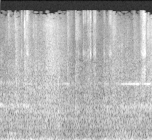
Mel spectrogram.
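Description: Bus in motion heard from inside its upper deck: a steady low engine and road rumble with a faint steady high whine.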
